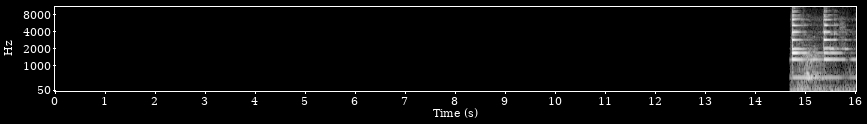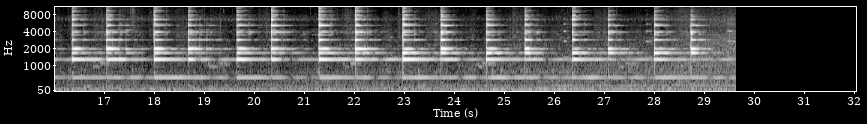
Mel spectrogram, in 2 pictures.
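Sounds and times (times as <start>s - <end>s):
bell struck rapidly: 14.8s - 29.6s.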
